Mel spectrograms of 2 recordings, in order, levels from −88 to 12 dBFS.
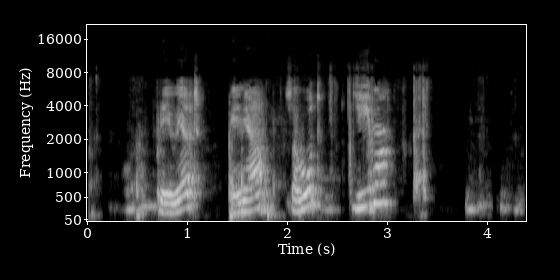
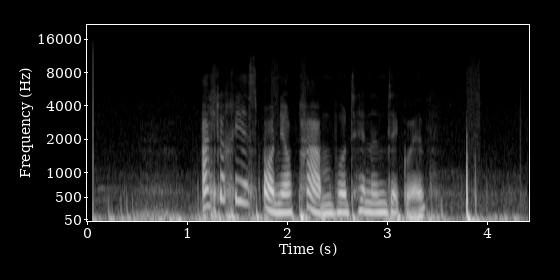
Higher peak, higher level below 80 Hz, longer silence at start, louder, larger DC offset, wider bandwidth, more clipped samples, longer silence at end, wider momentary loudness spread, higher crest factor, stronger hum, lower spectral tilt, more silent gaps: about the same, -2 dBFS vs 0 dBFS; second, -60 dBFS vs -26 dBFS; first, 0.4 s vs 0.05 s; about the same, -17 LUFS vs -16 LUFS; neither; first, 9.2 kHz vs 3.1 kHz; neither; about the same, 0.05 s vs 0.1 s; about the same, 19 LU vs 20 LU; about the same, 16 dB vs 16 dB; neither; second, -4.5 dB/octave vs -12 dB/octave; first, 3.71-3.77 s vs none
